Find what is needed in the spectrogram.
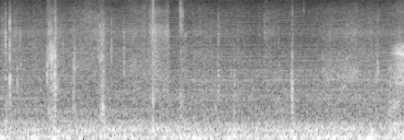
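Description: Low, steady rumble of wind buffeting the camera microphone, with a few sharp clicks of footsteps on the platform paving.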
